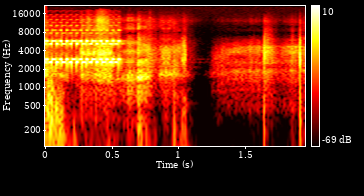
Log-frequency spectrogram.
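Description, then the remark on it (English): A brief electronic telephone ring tone sounds for about half a second, followed by a few sharp clicks, a short silence, and a faint line hiss with more clicks. No one speaks. “Man, it's been ringing forever.”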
